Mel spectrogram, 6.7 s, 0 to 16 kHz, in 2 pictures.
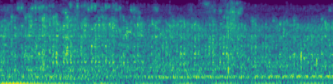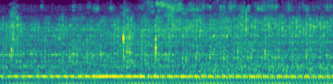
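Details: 2010 VW Golf 1.6 TDI with DSG on a cold start: a steady drone with a slightly uneven, lumpy beat as it settles into idle, rough cold idle, cause unknown.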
